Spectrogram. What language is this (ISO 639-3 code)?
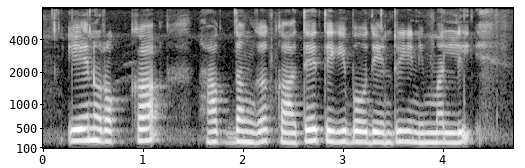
kan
